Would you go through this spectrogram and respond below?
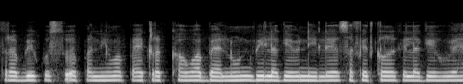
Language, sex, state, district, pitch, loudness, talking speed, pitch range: Hindi, female, Uttar Pradesh, Lalitpur, 190 Hz, -13 LUFS, 260 wpm, 190-195 Hz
